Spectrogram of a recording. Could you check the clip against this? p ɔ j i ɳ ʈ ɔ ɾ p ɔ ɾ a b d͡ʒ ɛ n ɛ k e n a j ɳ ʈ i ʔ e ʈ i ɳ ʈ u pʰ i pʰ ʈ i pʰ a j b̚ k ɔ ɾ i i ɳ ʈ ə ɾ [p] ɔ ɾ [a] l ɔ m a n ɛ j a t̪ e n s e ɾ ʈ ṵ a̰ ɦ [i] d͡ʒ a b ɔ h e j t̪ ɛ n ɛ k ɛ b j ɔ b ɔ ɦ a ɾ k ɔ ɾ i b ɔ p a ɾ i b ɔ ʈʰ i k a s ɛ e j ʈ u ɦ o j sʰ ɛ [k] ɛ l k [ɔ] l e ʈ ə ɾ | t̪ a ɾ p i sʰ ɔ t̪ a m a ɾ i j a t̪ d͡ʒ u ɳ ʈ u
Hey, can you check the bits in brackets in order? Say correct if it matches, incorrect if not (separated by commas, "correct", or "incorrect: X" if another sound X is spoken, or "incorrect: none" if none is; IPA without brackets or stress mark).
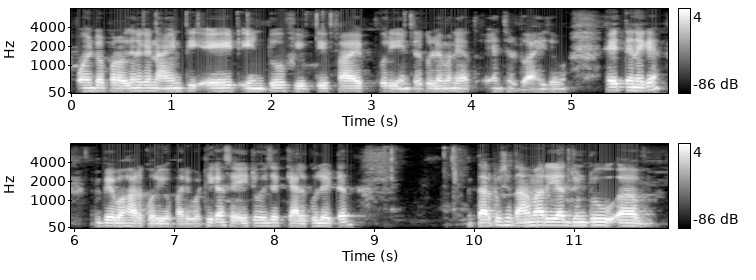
incorrect: k, incorrect: i, correct, correct, incorrect: u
